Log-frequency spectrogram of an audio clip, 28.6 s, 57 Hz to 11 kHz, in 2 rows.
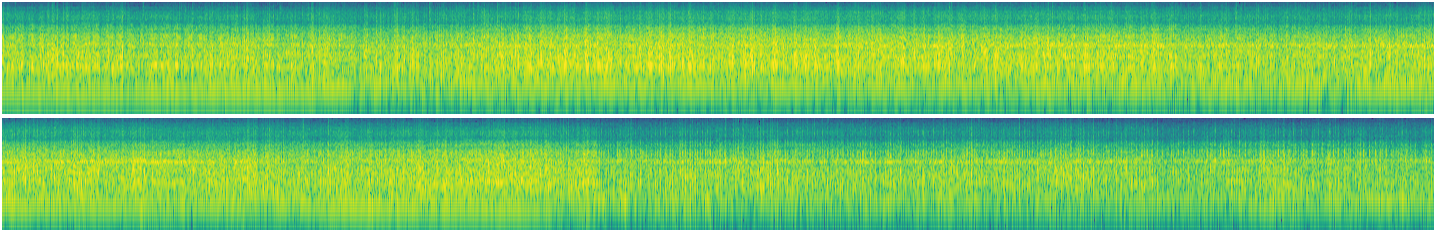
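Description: Yamaha Fazer YS250's single-cylinder engine running at a steady cruise, with wind and road noise around it. Its note rises slightly about five seconds in and drops away about two-thirds of the way through.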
